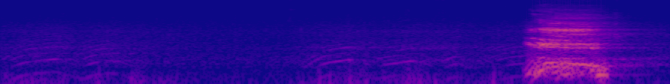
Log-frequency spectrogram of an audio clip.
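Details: Red deer roaring during the rut at Nadleśnictwo Lądek Zdrój: a run of deep, arching groans rising and falling, then a sudden loud, harsh bellow near the end, with light clicks in the background.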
